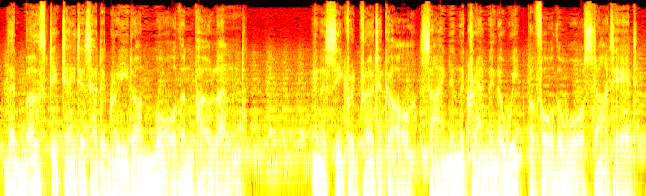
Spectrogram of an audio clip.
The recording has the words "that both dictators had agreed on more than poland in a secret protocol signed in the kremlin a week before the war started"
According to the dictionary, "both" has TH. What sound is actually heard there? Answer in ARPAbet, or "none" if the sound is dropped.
TH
